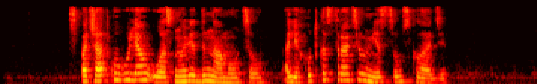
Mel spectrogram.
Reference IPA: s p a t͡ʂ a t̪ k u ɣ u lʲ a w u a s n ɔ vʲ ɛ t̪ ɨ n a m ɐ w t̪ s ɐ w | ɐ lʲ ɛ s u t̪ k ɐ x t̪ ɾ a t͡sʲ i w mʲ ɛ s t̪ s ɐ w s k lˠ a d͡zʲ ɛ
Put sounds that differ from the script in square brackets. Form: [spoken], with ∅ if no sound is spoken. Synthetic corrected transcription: s p a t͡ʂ a t̪ k u ɣ u lʲ a w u a s n ɔ vʲ ɛ [d̪] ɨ n a m ɐ w t̪ s ɐ w | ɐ lʲ ɛ [x] u t̪ k ɐ [s] t̪ ɾ a t͡sʲ i w mʲ ɛ s t̪ s ɐ w s k lˠ a d͡zʲ ɛ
